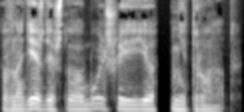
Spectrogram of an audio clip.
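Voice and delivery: plain reading voice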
